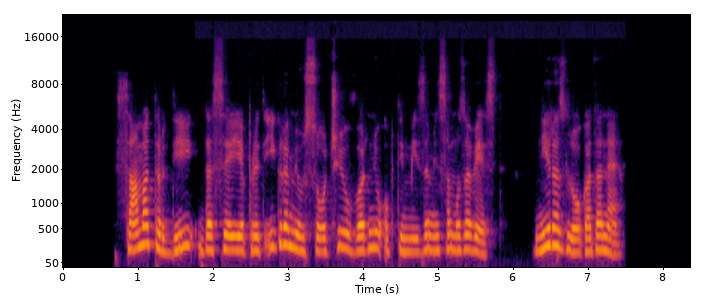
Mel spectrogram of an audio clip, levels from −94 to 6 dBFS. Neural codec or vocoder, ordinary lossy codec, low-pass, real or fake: vocoder, 44.1 kHz, 128 mel bands every 256 samples, BigVGAN v2; Opus, 24 kbps; 19.8 kHz; fake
